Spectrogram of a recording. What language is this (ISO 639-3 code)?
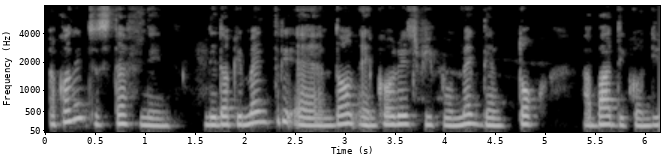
pcm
